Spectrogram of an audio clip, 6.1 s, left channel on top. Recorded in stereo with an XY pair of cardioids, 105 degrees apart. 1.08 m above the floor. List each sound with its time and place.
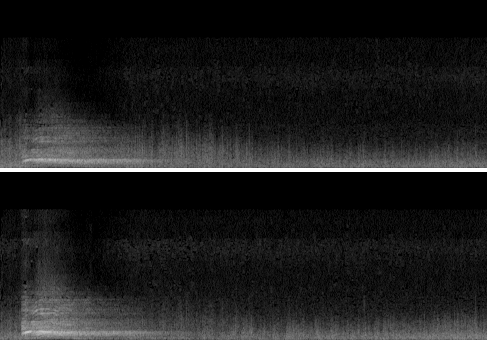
0.3 s a shout: 60° right, 1.6 m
